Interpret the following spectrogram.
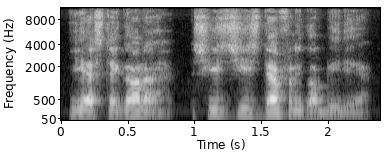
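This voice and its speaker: Low-voiced guy breaking things down on a podcast, measured, repeats himself to make a point. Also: breathy edge. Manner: measured, explains step by step, repeats phrases for emphasis. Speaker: guest legal commentator. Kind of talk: podcast interview answers.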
